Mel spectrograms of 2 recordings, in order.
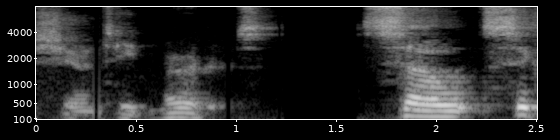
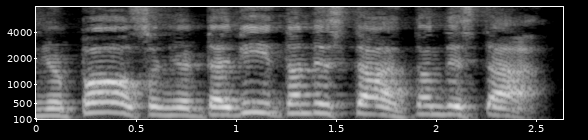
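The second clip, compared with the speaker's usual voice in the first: higher-pitched searching call in Spanish; imitated calling out; 7 semitones higher, 3 dB louder than usual. Laborer upstairs looking for his bosses, imitated calling out. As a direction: call out for someone, pitched well up. Retold worker calling out for men.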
